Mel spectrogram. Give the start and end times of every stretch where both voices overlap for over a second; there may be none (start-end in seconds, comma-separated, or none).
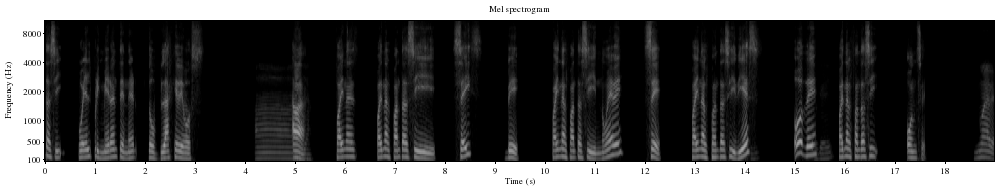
none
